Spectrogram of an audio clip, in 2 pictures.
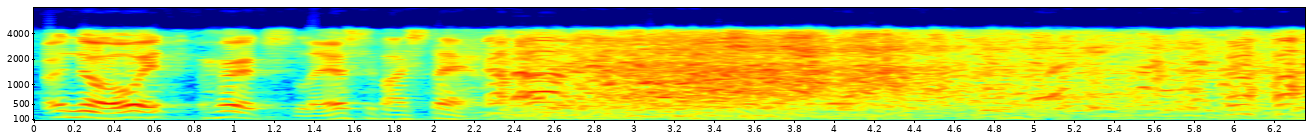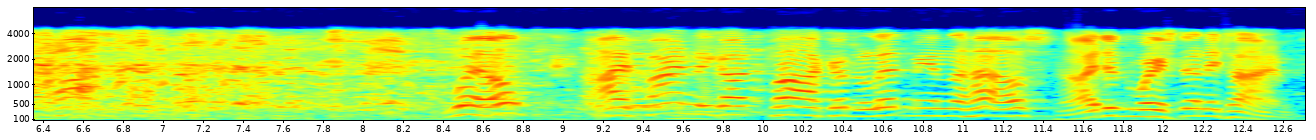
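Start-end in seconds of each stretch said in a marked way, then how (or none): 2.3-8.4 long, high breathy laugh; drawn-out high airy chuckle; embarrassed laugh. Acted. Laughs off the dog bite.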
